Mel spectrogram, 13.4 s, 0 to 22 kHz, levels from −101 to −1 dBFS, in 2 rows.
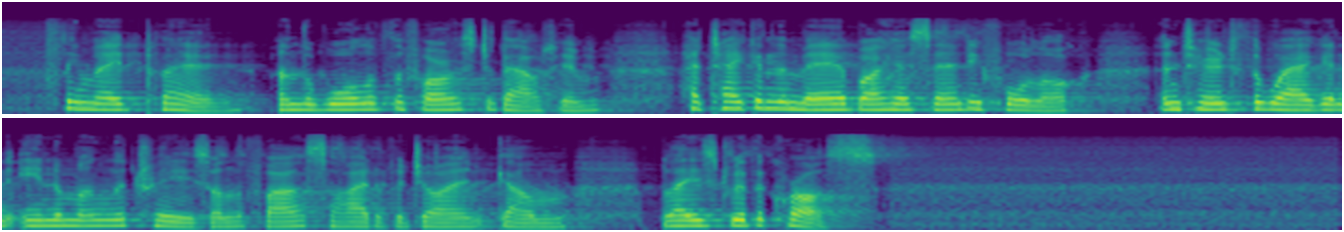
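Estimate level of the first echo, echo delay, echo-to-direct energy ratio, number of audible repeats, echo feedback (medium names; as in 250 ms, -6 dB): -21.5 dB, 97 ms, -20.5 dB, 3, 46%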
